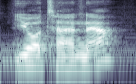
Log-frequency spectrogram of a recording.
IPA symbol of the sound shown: ə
